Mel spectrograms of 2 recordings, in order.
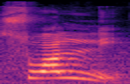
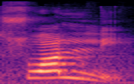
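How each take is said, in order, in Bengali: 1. প্রথম s ধ্বনিটি মোটা ও ভারী। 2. প্রথম s ধ্বনিটি মোটা ও ভারী।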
